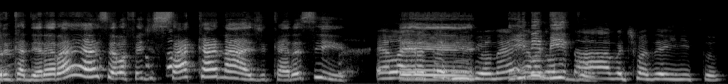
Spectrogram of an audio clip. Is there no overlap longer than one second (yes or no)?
no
